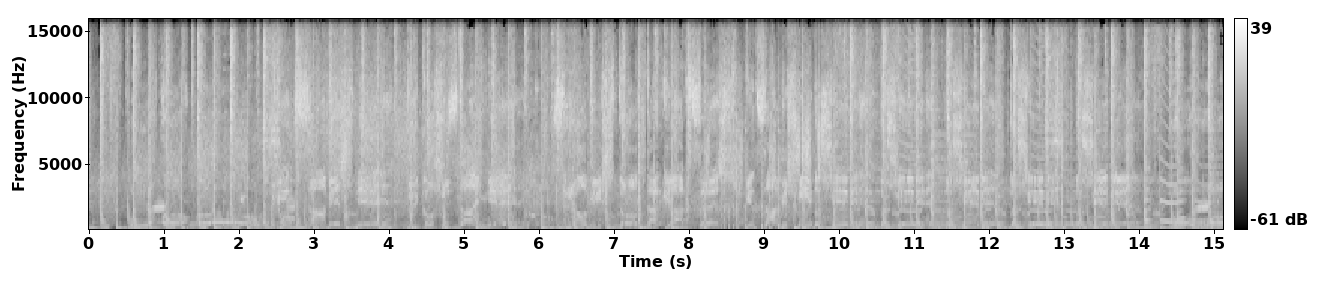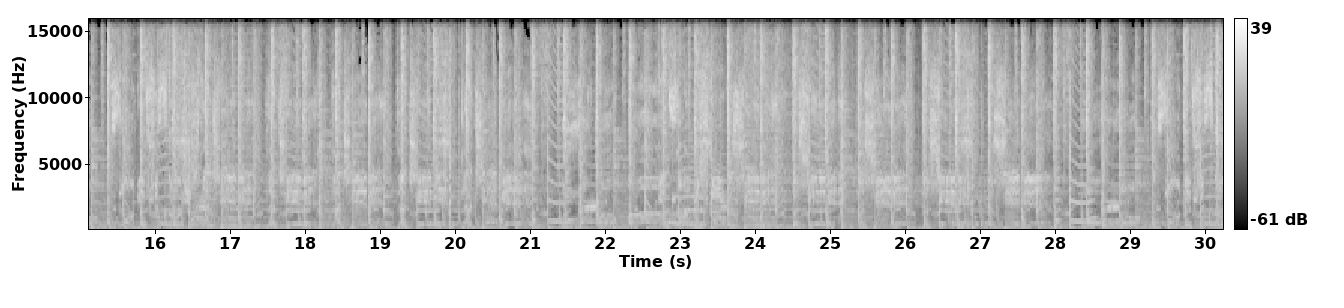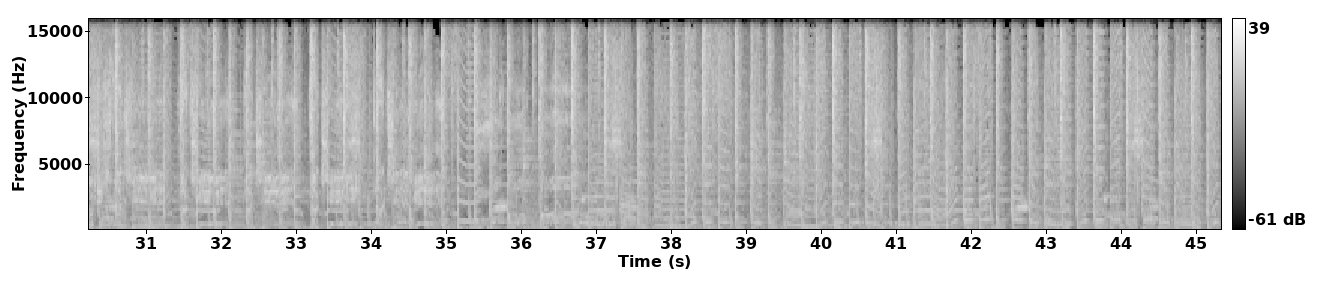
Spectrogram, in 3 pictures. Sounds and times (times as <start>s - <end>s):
Dance music: 0.0s - 45.3s
Disco: 0.0s - 45.3s.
